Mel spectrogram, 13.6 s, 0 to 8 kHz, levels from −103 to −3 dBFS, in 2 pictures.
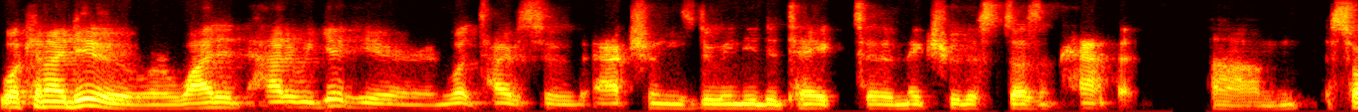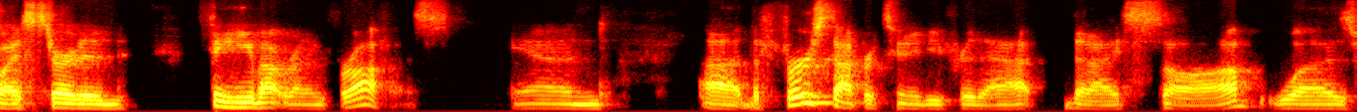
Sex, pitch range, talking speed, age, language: male, 110-140 Hz, 210 wpm, 30-49, English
